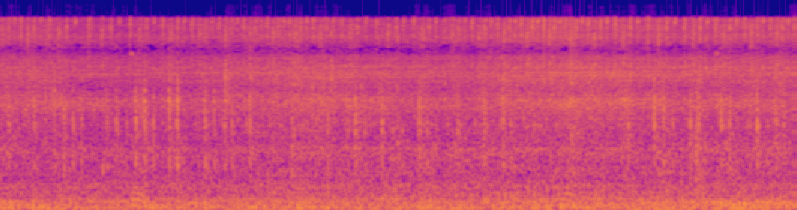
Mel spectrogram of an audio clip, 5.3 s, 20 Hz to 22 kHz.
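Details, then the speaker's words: Petrol engine idling unevenly with lumpy stumbling beat and heavy shaking near stalling; swapping coils shows one ignition coil dead, no spark, 100% faulty. "จะสั่นมากเลยครับมันจะดับแล้วเนี่ยได้ยินเสียงไม่มีเสียงอะไรๆเงียบกริบระเบิดไม่มี"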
